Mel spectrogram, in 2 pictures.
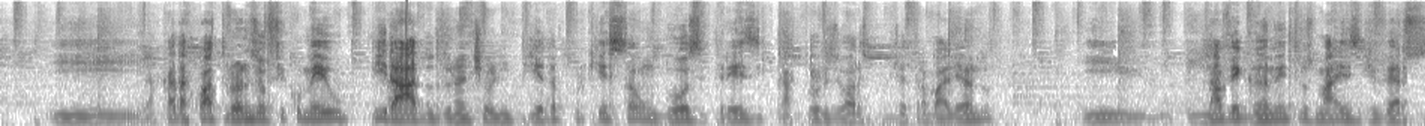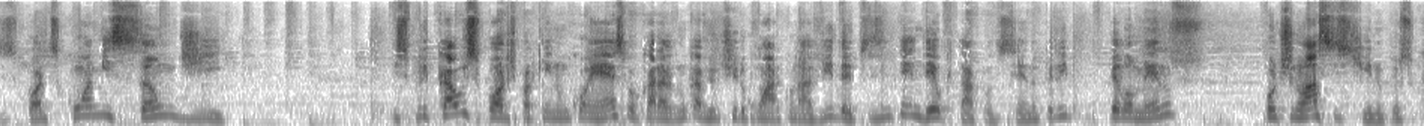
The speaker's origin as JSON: {"language": "Portuguese", "country": "Brazil", "tie": "born or raised there", "said": "Eu sou brasileiro. Eu cresci aqui"}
